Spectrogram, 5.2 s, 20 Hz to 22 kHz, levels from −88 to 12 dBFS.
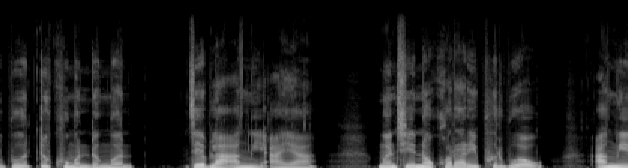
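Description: Speech recording, no technical faults detected anywhere in the clip.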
